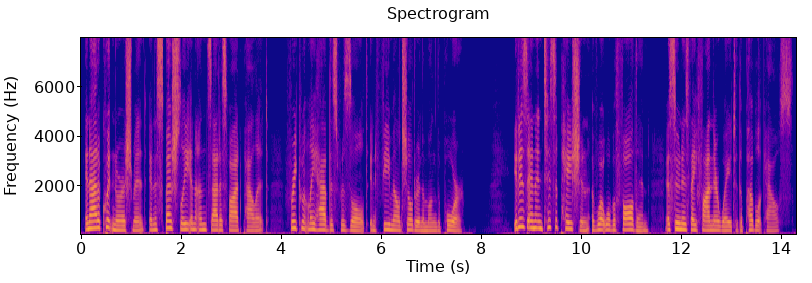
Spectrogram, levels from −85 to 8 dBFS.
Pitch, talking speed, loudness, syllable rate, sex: 210 Hz, 150 wpm, -20 LUFS, 5.3 syllables/s, female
